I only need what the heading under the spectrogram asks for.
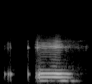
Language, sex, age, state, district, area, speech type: Assamese, male, 18-30, Assam, Dibrugarh, urban, conversation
